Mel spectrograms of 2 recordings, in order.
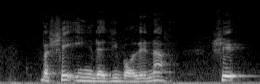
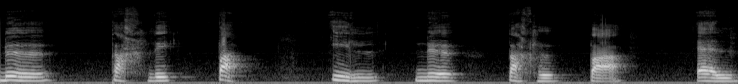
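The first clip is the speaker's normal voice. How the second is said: word-by-word drill; much slower than usual. Shown as a demonstration. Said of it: "আবার দেখুন প্লুরালের দিকে".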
